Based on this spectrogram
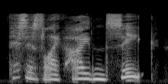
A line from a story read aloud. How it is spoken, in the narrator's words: she whispered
